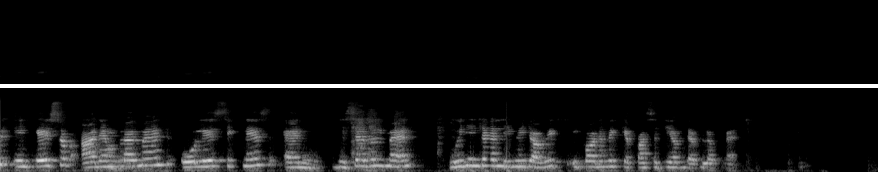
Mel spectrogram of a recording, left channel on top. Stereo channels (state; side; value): silent; left; 59 dB below the other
